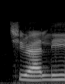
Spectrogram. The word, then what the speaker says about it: Cirelli: I am Chelli Chelli is the correct pronunciation of my surname I guess yes that's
